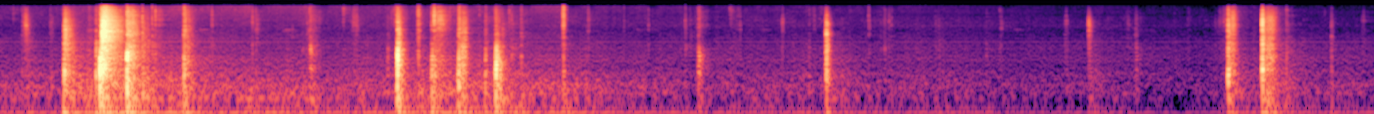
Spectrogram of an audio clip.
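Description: Playing cards are laid down with soft taps and slides.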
